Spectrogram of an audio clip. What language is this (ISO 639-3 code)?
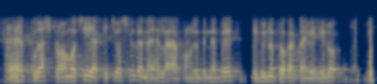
ori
